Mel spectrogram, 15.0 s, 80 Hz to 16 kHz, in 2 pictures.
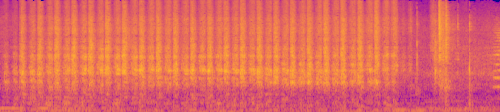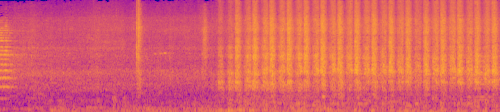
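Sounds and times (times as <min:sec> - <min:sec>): hand saw cutting wood: 0:00.0 - 0:06.3, 0:10.8 - 0:15.0.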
